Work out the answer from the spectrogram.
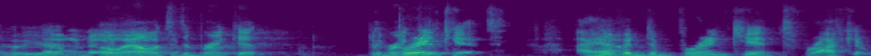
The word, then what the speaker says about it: DeBrincat: DeBrincat.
